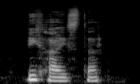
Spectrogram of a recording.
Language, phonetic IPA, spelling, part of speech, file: Polish, [vʲiˈxajstɛr], wihajster, noun, LL-Q809 (pol)-wihajster.wav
